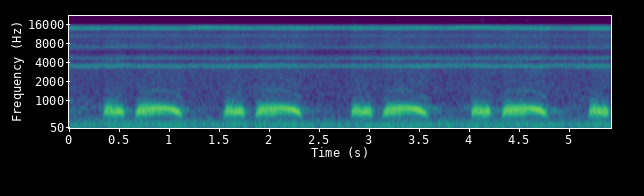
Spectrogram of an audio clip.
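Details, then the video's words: Trained tekukur tested against wild birds: repeated two-part coos, a short note then a longer arched one, about once a second, with steady high background hum. "kualitas burung tekukur ajaran sudah teruji oleh burung liar"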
